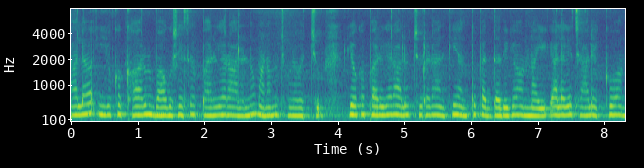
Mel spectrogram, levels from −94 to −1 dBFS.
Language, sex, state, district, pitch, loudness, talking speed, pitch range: Telugu, female, Andhra Pradesh, Srikakulam, 225 Hz, -15 LUFS, 145 wpm, 210-230 Hz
